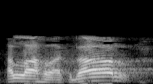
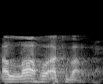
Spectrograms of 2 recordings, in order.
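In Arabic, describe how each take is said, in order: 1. الحركة بعد الباء ممدودة وطويلة. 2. الحركة بعد الباء تبقى قصيرة. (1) "أن يمد الألف بعد الباء" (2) "فليقول الله أكبر"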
